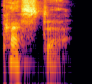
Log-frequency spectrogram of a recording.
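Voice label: "pester", British English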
